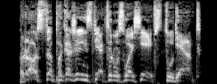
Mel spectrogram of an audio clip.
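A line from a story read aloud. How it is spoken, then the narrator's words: Barking. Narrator (Russian): рявкнул на меня Галей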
